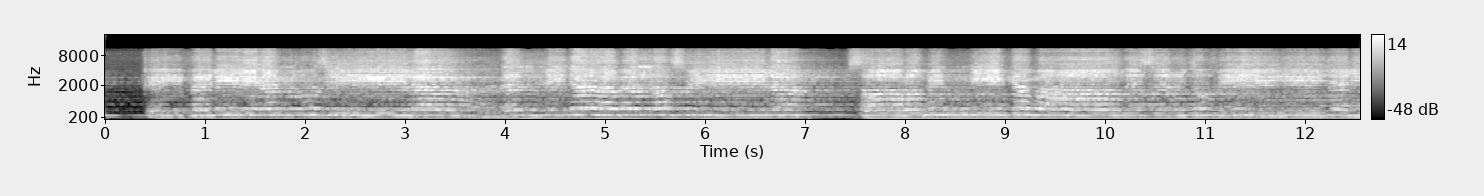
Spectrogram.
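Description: Islamic nasheed: voices chanting a melody over a steady low drone, with a brief break about seven and a half seconds in.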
